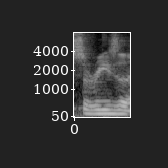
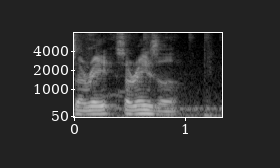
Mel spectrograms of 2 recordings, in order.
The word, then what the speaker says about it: Cereza: or cereza I suppose I pronounce it sarisa because it sounds like because like Theresa but it's cereza anyway sources of negative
